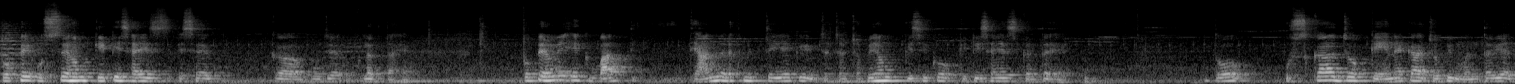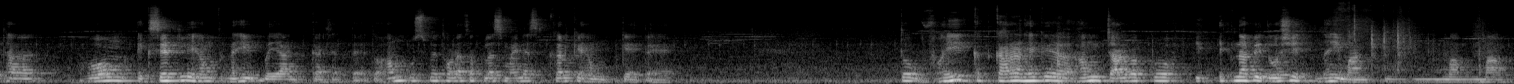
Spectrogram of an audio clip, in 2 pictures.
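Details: Stammering in an adult male during Day 4 of his daily speech practice, speaking Hindi; he says he stuttered more during this section.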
